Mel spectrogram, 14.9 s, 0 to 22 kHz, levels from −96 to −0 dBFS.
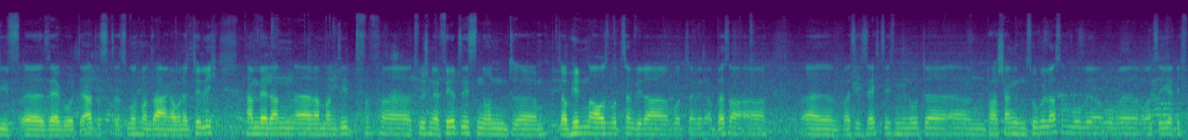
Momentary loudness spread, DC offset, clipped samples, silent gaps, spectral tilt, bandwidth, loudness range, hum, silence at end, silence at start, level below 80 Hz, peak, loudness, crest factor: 9 LU; under 0.1%; under 0.1%; none; -7.5 dB/octave; 14 kHz; 4 LU; none; 0 s; 0 s; -50 dBFS; -6 dBFS; -24 LUFS; 18 dB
